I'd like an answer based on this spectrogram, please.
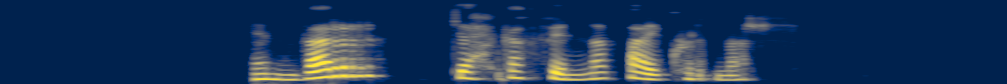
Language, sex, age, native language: Icelandic, female, 30-39, Icelandic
